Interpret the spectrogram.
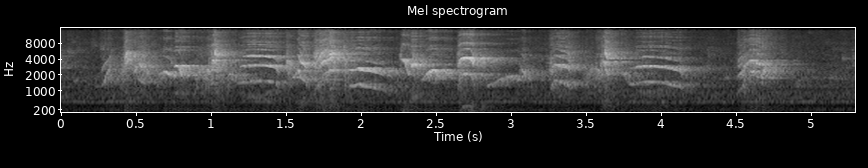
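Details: Red-crested cardinal singing: a varied, hurried series of slurred, squeaky whistles and sweeping notes, some rising and some falling, with brief pauses between phrases and a steady low hum behind.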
